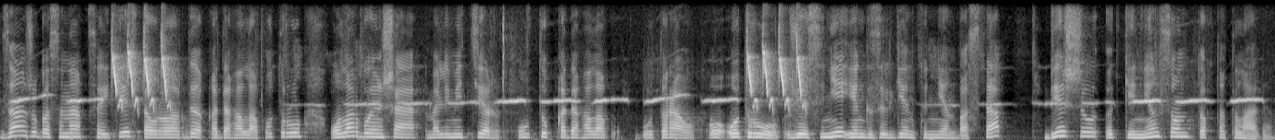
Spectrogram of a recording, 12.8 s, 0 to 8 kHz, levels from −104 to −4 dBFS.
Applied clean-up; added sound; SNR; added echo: neural mask model RNNoise.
